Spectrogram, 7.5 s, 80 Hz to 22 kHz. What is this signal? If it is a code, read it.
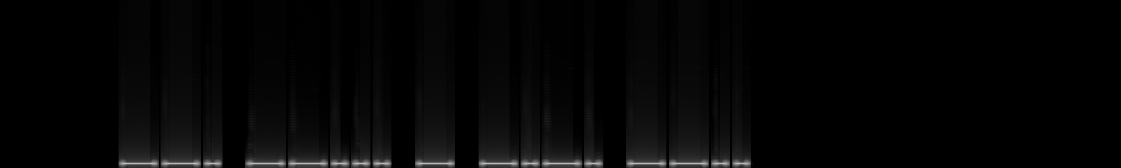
Morse code, heard as a keyed tone, about 17 wpm, 700 Hz. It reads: G7TCZ
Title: DXCC-100 Call Signs - 5 Characters - 17wpm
